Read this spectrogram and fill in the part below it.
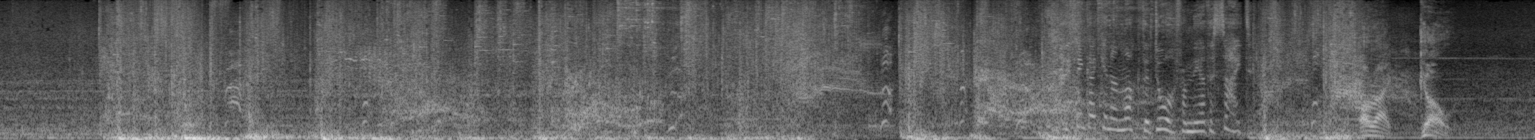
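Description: Weapons clash and strike in a loud fight, with heavy bursts and impacts.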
